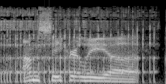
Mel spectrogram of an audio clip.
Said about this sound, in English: I can see the audio spec right there. Look, it's 3 seconds long burp. Wow, that's pressure.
